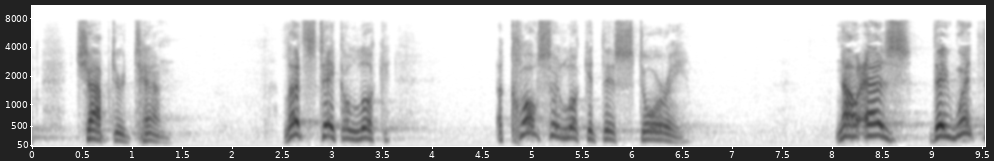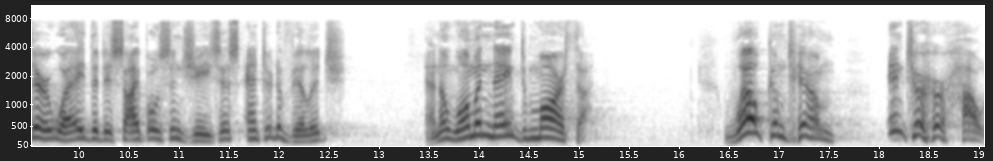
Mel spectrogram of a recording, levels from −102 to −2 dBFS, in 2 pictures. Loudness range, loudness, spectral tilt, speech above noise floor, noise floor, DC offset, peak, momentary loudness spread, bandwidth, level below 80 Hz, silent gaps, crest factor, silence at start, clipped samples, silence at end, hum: 8 LU; -33 LUFS; -3 dB/octave; 52 dB; -84 dBFS; under 0.1%; -14 dBFS; 15 LU; 7.6 kHz; under -90 dBFS; none; 22 dB; 0.45 s; under 0.1%; 0 s; none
